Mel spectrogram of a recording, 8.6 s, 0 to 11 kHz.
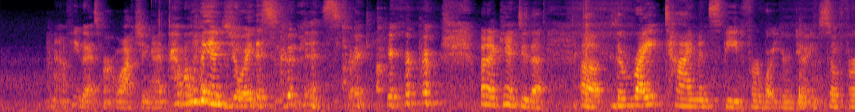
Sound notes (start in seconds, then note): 2.7 chuckling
